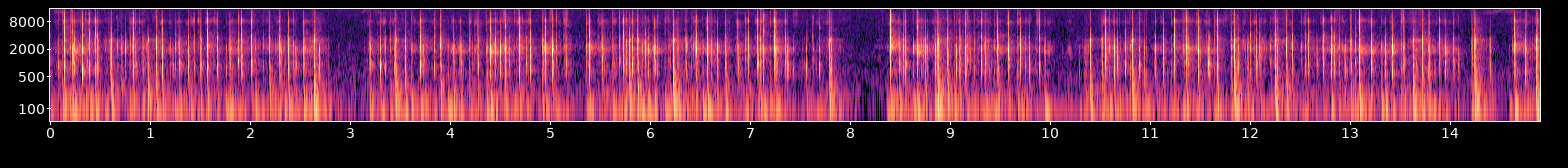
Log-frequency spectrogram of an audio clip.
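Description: Fingertips of both hands type steadily on a compact pink-and-cream plastic mechanical keyboard with thick XDA-profile keycaps, Gateron Yellow switches and a polycarbonate plate, sitting on a desk mat. A dense stream of short, bright clacks with a soft low thump beneath runs throughout, each keystroke dying away almost instantly. Brief pauses break the typing around 3, 8, 10 and 14.5 seconds.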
